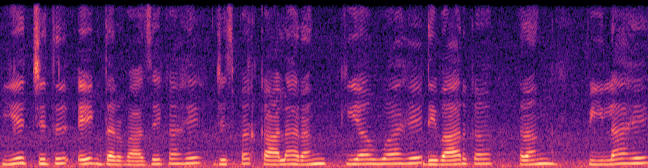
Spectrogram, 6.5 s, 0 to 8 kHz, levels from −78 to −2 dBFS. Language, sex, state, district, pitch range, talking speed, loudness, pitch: Hindi, female, Goa, North and South Goa, 200-230 Hz, 165 wpm, -16 LUFS, 215 Hz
